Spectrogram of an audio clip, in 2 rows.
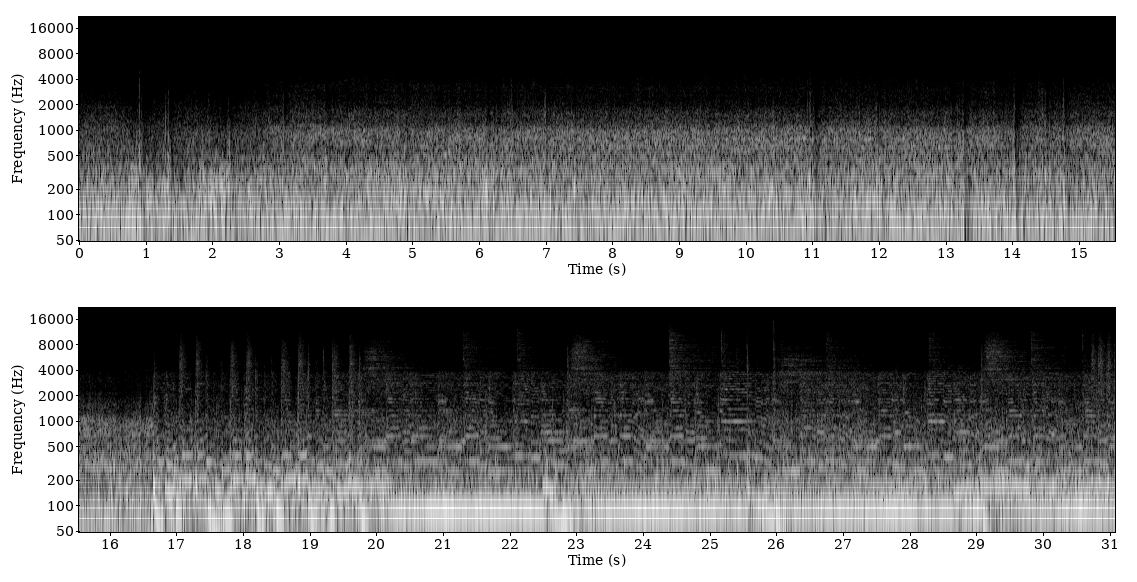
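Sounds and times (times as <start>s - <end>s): truck diesel engine: 0.0s - 31.0s
wind rushing over microphone: 0.0s - 31.0s
tyre noise: 16.4s - 31.0s.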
